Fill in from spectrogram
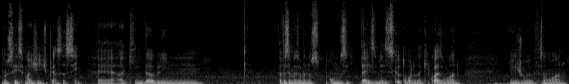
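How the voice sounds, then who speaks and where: A Brazilian man with a fairly low voice talks casually, as a vlogger would. He speaks informally and off the cuff, with slang and a hesitant, rambling flow. Some background noise and ambience sit behind him. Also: fairly even intonation, a little fast, a little mellow. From Minas Gerais, Brazil. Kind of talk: unscripted casual chat to camera.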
